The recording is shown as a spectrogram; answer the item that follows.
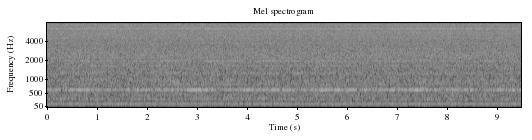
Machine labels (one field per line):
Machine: fan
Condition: normal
